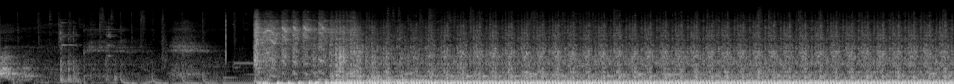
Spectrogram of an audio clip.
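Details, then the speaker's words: Jeep WJ 2.7 CRD diesel with the exhaust silencer cut out during turbo removal work, first start. It cranks briefly, catches and settles into a loud, deep, steady unmuffled rumble. Smoke seems a bit less; owner wonders whether the silencer or the turbo was the problem and thinks the turbo needs doing anyway. "what do you guys think that sounds like I think it sounds pretty freaking mean"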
